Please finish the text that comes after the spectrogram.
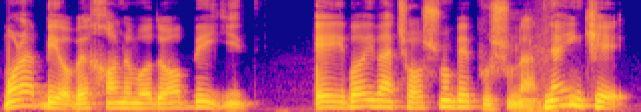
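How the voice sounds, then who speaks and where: A man giving a conversational sermon on parenting, moving between soft, tender asides and emphatic points. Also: fairly high pitch, expressive, gravelly. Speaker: religious speaker.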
